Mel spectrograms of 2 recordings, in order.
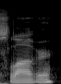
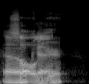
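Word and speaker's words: Salyer: Jamari Slaver. Slaver. – Slayer? – Is it Slayer or Slaver? – Is it? I think it's Slayer. – Slayer. Sawyer. Sawyer. It's S-A-L-Y-E-R. Sawyer. – Sawyer.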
